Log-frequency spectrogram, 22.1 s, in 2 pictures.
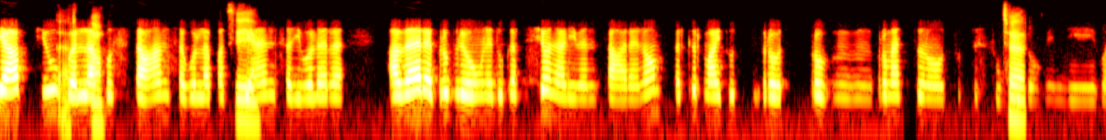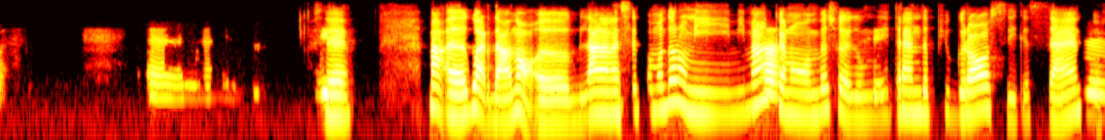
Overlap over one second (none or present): none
